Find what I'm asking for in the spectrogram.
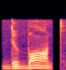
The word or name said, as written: Dubawnt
